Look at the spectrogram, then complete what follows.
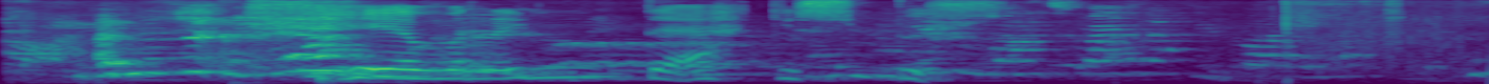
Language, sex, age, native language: Icelandic, female, 8, Icelandic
